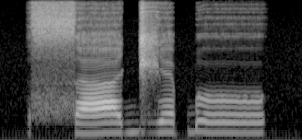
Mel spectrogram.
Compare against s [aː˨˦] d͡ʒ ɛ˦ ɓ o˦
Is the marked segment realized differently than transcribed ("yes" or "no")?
no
